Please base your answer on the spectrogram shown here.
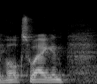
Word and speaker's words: Volkswagen: This is Volkswagen, or I think I'm supposed to say Volkswagen, but in English we usually just say Volkswagen. It's a very Englishified pronunciation of it, right?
